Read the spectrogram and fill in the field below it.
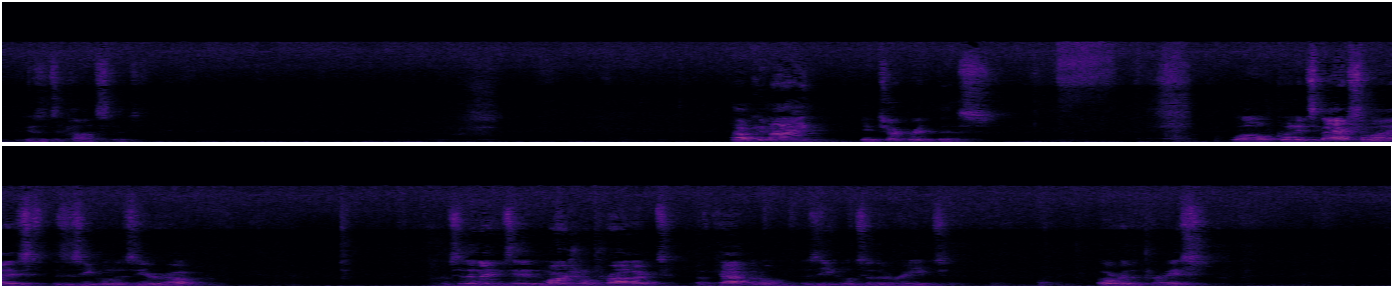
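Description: A man speaks calmly, explaining in a lecturing tone.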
